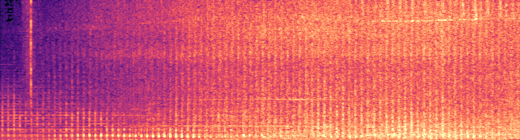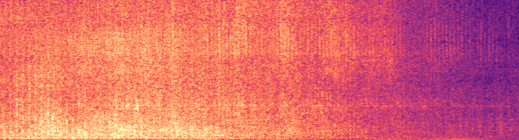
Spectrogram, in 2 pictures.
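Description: A helicopter's rotor thumps loudly close by, then slowly fades away.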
